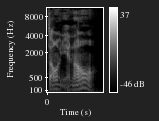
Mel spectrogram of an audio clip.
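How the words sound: It is said in an imitated, put-on voice.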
